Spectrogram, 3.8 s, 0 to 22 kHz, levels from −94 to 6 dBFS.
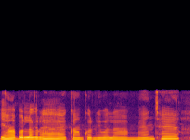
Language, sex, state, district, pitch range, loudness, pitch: Hindi, female, Jharkhand, Palamu, 215-250 Hz, -15 LUFS, 240 Hz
